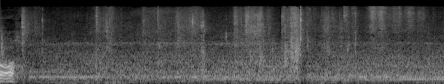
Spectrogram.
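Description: Sheets of paper rustling and being handled, with a few short knocks, over a steady low hum from the big Océ photocopier, which is running while it warms up.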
